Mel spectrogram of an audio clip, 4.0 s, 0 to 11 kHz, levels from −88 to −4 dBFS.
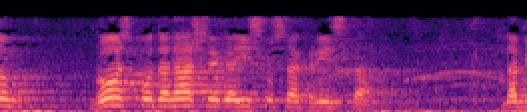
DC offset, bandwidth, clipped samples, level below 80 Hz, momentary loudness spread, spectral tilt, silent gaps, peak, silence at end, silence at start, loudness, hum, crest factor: under 0.1%; 6.6 kHz; under 0.1%; -48 dBFS; 22 LU; -4 dB/octave; none; -6 dBFS; 0 s; 0 s; -24 LUFS; none; 18 dB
